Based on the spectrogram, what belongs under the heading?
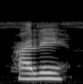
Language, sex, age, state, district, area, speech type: Santali, female, 18-30, West Bengal, Birbhum, rural, read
